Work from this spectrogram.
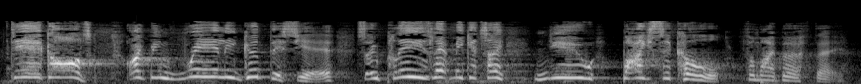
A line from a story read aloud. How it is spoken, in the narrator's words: he began to shout at the top of his lungs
